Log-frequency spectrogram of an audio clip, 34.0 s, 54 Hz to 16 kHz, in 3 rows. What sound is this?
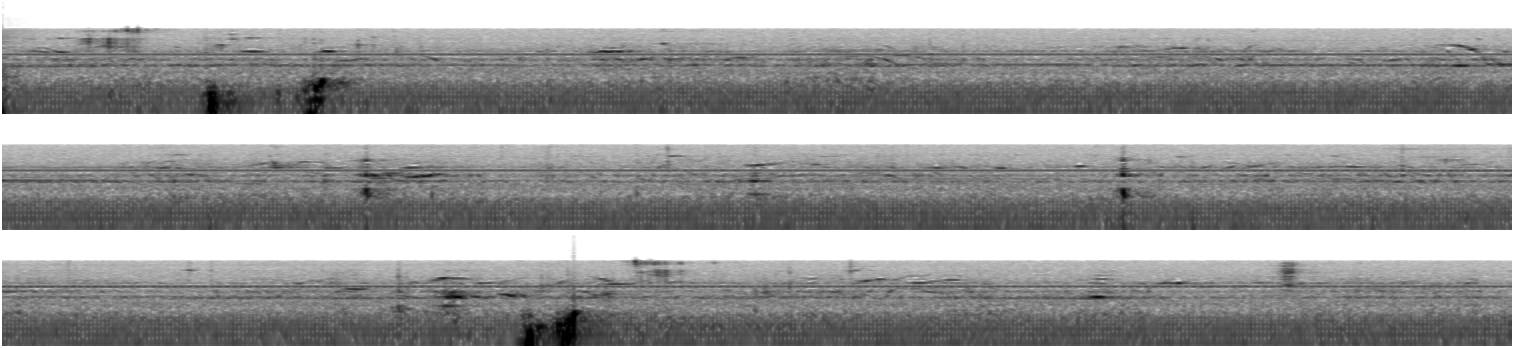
alien female and animals voices modulations and sound effects 01
alien female and animals voices modulations and sound effects fragment 01
electronic algorithmic sonic objects
alien, alien-female, alien-voice-modulation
